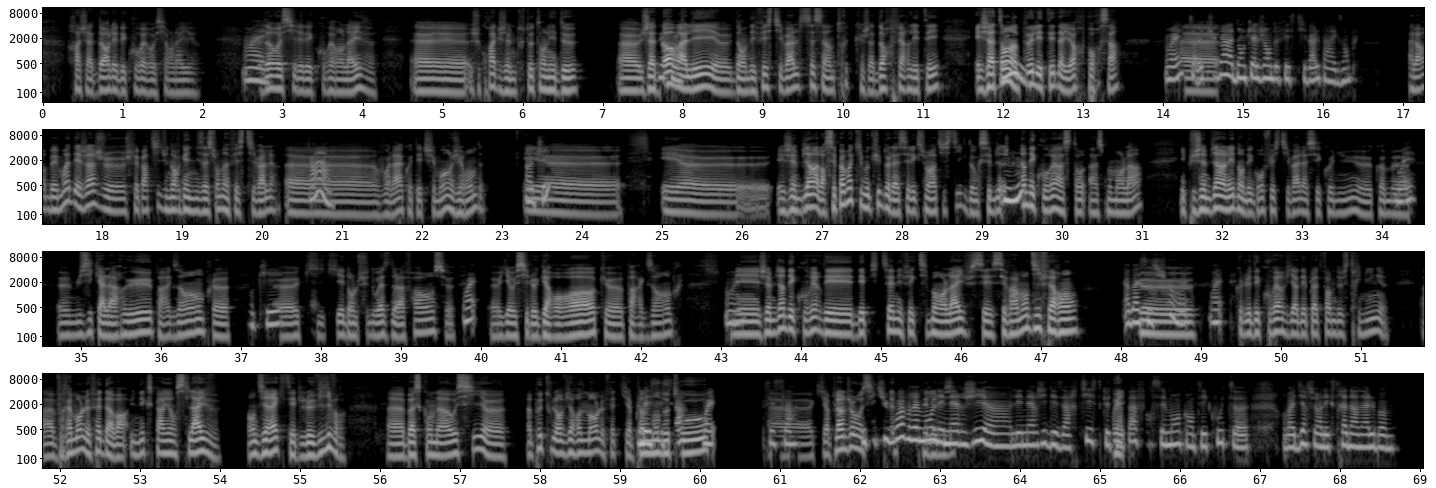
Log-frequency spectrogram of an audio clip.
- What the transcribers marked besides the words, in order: sigh; drawn out: "heu"; drawn out: "heu"; drawn out: "heu"; stressed: "vraiment"
- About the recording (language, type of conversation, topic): French, podcast, Comment trouvez-vous de nouvelles musiques en ce moment ?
